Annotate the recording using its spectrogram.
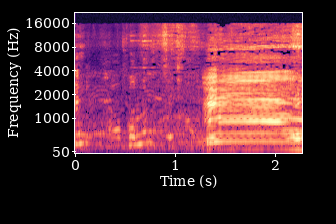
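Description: One long moo from cattle, beginning about one and a half seconds in and held steady on one pitch.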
